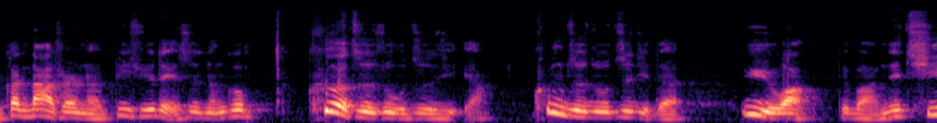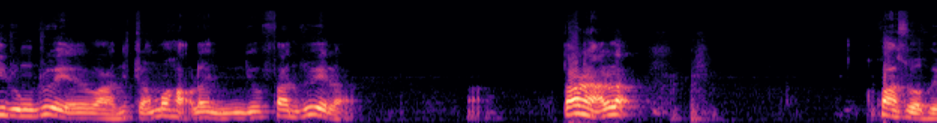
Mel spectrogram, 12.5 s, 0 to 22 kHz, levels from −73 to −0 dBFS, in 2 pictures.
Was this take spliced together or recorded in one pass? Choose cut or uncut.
uncut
